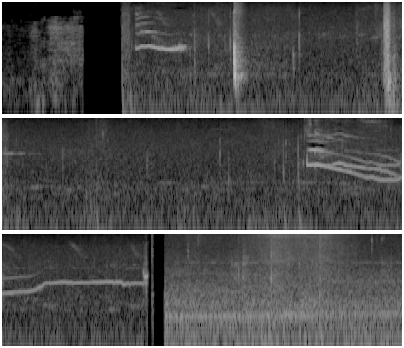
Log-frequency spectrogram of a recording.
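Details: Domestic cat giving a faint, drawn-out meow that dips and then levels off, with an earlier brief mew, sharp thumps and a quiet room hum.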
